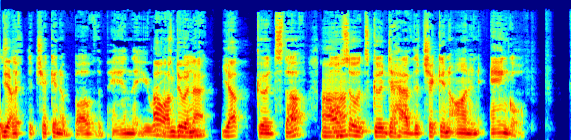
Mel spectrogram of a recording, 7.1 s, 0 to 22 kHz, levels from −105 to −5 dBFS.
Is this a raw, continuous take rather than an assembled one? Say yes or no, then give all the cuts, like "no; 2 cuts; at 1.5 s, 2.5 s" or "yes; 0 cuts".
no; 1 cut; at 4.0 s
